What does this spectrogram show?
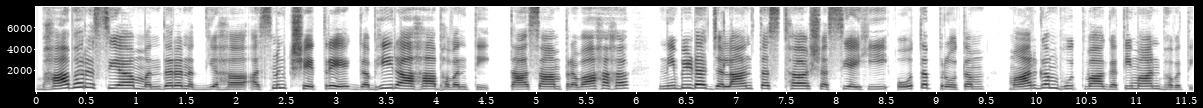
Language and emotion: Sanskrit, neutral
